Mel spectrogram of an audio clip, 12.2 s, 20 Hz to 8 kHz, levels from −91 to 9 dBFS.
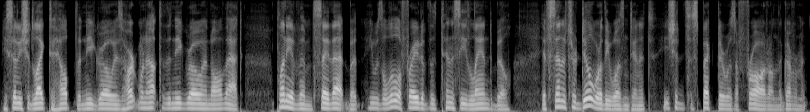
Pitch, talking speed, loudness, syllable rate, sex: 120 Hz, 245 wpm, -19 LUFS, 6.0 syllables/s, male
